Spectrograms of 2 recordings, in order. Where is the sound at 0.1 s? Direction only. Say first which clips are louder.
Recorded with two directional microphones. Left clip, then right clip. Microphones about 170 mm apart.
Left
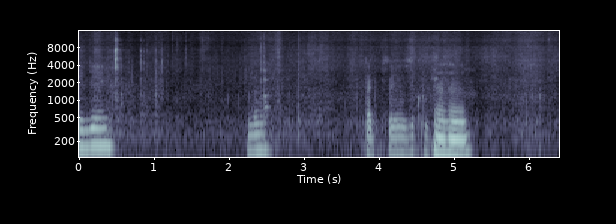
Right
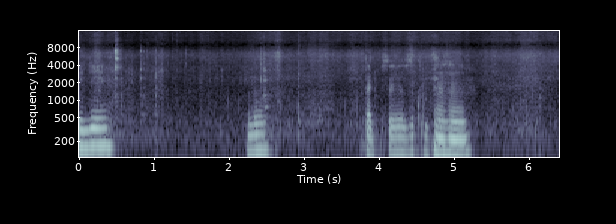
Right 3 dB; 55° right (ahead or behind).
